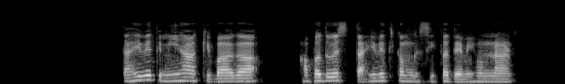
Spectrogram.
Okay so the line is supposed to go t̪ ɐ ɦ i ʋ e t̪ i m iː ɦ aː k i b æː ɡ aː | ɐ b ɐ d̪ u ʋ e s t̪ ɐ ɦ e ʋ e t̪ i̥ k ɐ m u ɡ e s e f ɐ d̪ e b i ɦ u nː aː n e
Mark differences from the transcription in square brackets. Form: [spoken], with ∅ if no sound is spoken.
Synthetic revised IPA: t̪ ɐ ɦ i ʋ e t̪ i m iː ɦ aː k i b [aː] ɡ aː | ɐ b ɐ d̪ u ʋ e s t̪ ɐ ɦ [i] ʋ e t̪ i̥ k ɐ m u ɡ e s [i] f ɐ d̪ e [m] i ɦ u nː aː n e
